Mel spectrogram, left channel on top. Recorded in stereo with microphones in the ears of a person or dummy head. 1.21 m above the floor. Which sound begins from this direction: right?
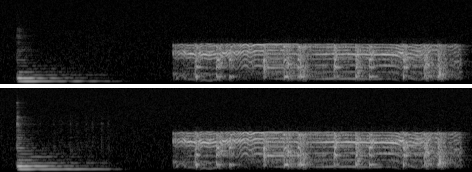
A guitar, at 0.2 s.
